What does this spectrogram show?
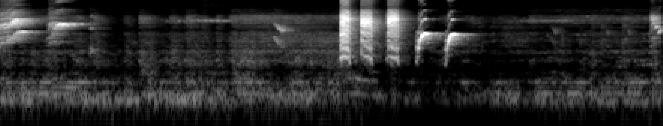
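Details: Female greater green leafbird calling to lure males into singing: scattered high whistled notes, then a burst of loud sharp squawky calls and a few falling slurred whistles, over low background hum.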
